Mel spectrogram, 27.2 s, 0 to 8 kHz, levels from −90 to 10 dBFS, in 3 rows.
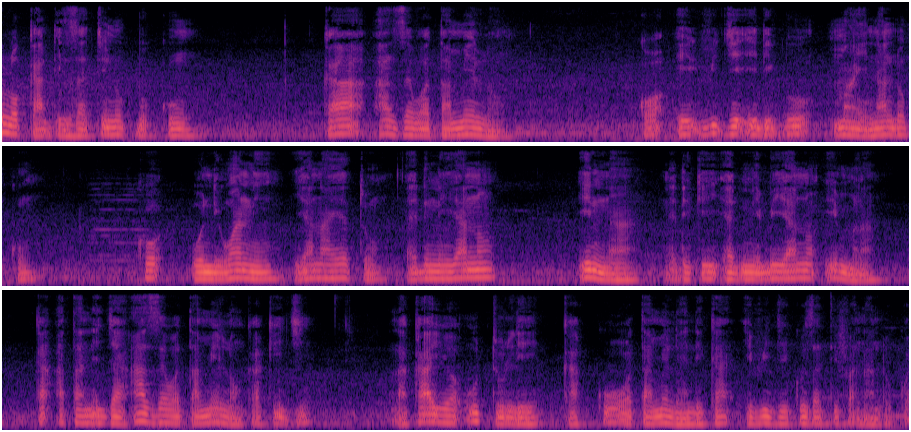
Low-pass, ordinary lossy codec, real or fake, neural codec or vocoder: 7.2 kHz; AAC, 48 kbps; real; none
